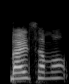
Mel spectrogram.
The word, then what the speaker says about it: bálsamo: de medicamento una sustancia es una palabra esdrújula y siempre se tildan luego está la siguiente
